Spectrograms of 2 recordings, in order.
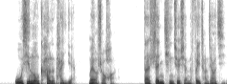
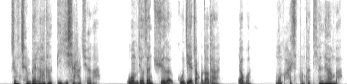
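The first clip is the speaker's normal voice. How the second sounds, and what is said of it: Quiet, hushed voice. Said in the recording (Chinese): “小声说道”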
